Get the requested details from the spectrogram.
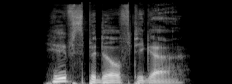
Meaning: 1. comparative degree of hilfsbedürftig 2. inflection of hilfsbedürftig: strong/mixed nominative masculine singular 3. inflection of hilfsbedürftig: strong genitive/dative feminine singular
- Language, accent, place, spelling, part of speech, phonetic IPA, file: German, Germany, Berlin, hilfsbedürftiger, adjective, [ˈhɪlfsbəˌdʏʁftɪɡɐ], De-hilfsbedürftiger.ogg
